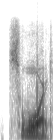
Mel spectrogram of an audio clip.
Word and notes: swart: American English

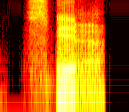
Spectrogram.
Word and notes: spear: British English

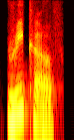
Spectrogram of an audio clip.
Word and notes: recurve: Indian

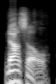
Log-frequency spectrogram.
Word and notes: nozzle: American English

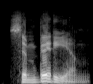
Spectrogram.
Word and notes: cymbidium: American English

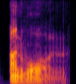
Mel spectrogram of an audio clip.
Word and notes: unworn: British English

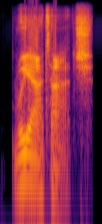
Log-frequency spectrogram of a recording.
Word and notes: reattach: British English

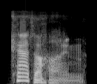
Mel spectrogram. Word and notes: catarrhine: British English

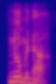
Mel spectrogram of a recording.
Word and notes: numina: Indian

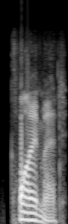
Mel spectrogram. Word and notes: climate: American English

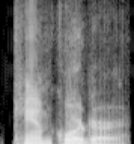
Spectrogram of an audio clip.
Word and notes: camcorder: American English

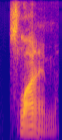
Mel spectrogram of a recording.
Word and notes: slime: American English

